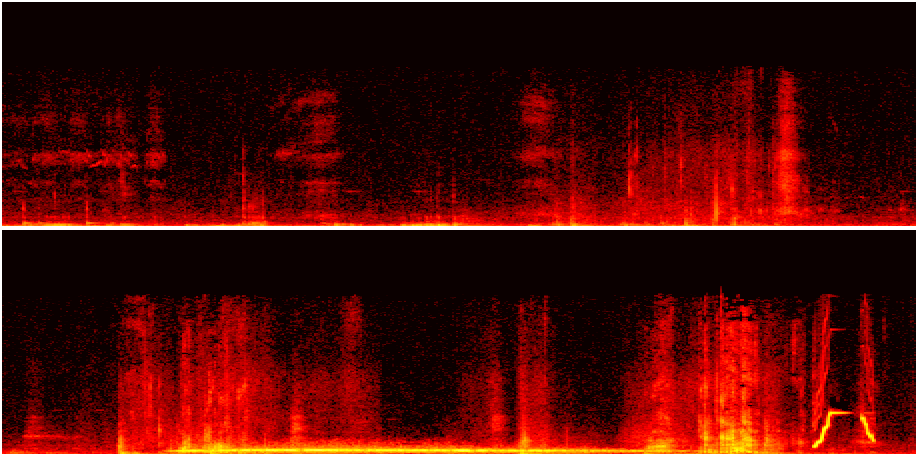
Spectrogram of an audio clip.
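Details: Chihuahua named Kohaku, delighted that the kotatsu has been set out, comes to 'thank' mum and dad: a steady, drawn-out low moaning whine lasting about four seconds after quiet indoor shuffling, followed by a brief rising electronic effect.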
